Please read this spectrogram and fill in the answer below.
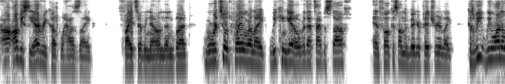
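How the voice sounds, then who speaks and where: A man in his late twenties, a musician guest on a podcast, rambling with lots of filler words. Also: fairly high pitch. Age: 20s. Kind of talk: casual interview chat.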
